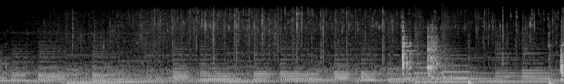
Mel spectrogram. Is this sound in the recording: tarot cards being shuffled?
no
